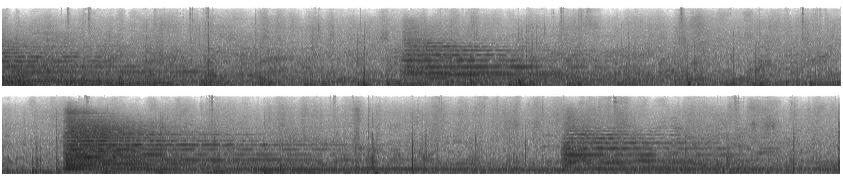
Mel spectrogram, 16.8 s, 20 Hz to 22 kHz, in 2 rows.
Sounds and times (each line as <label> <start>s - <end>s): people walking and talking 0.0s - 16.7s
slow pealing from church bells 0.0s - 16.7s
street noise 0.0s - 16.7s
